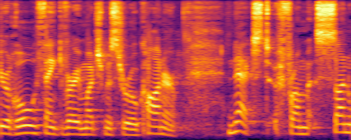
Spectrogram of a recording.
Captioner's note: speaking French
